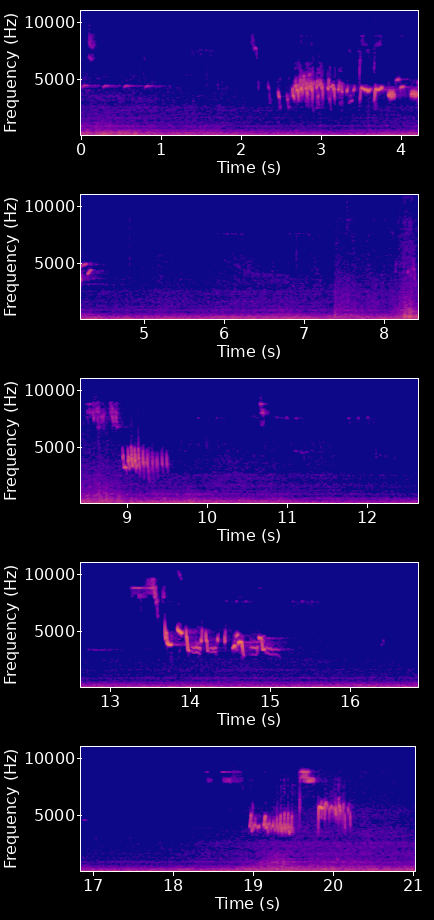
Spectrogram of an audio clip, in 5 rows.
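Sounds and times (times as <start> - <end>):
faint background hiss: 0.0 - 21.0
songbird chirping: 7.4 - 9.6, 19.0 - 20.3.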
